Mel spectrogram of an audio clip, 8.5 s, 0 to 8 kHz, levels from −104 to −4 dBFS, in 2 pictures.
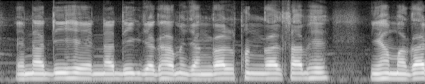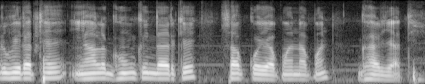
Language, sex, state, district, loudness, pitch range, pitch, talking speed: Chhattisgarhi, male, Chhattisgarh, Raigarh, -19 LUFS, 130-145 Hz, 135 Hz, 185 wpm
